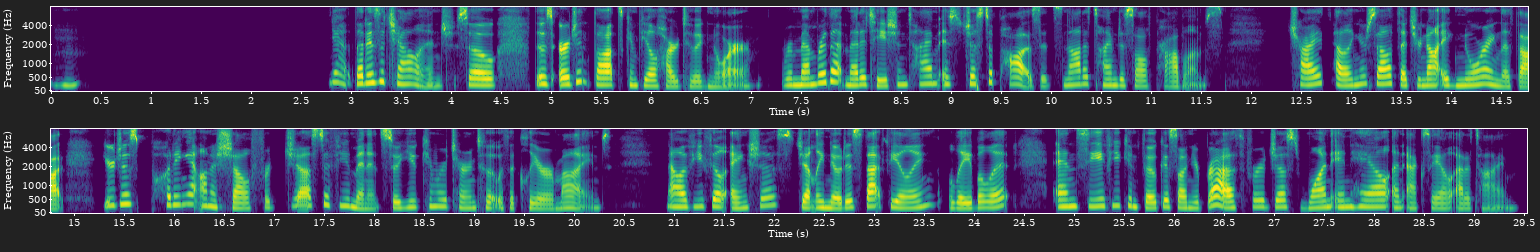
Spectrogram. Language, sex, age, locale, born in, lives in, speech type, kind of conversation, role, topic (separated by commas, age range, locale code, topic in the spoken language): English, female, 35-39, en-US, United States, United States, read, expert-assistant, expert, What does practicing meditation teach you about self-control?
